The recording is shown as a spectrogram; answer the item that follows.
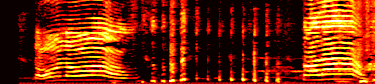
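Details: Little kitten crying loudly, with two long, drawn-out, falling meows at the start and end. Between them comes a run of short, evenly spaced notes, all over a steady low hum.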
